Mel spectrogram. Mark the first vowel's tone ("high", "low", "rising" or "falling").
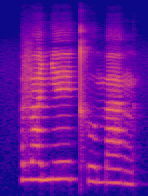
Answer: high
